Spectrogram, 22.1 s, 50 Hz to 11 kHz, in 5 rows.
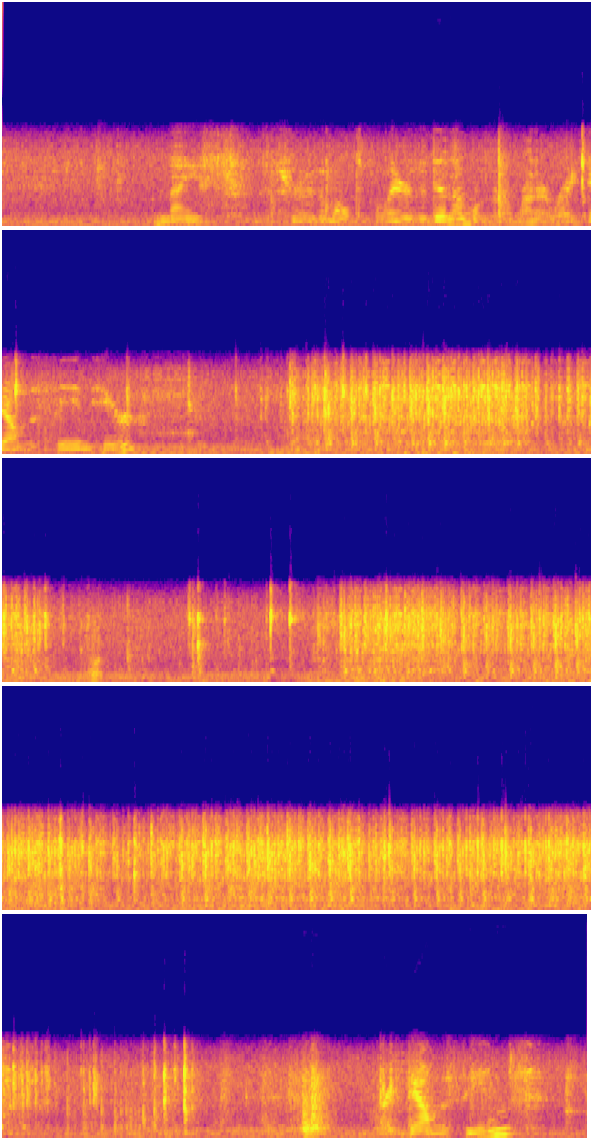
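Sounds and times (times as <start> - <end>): sewing machine stitching denim: 6.6 - 9.2, 11.2 - 18.1.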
